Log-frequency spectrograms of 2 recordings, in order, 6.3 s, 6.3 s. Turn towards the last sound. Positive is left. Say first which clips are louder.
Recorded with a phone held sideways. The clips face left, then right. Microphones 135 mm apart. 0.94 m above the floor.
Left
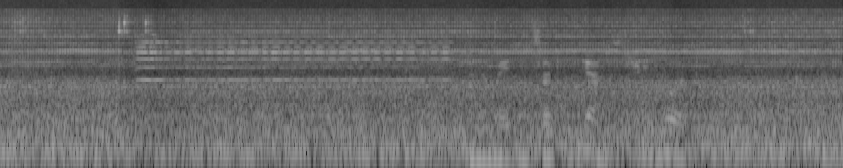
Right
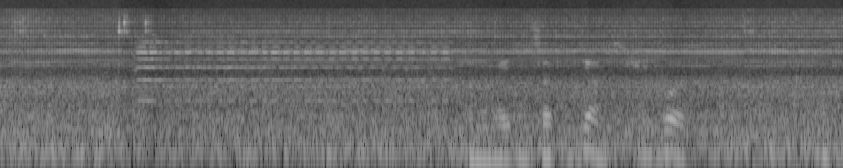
# right 2 dB
turn(degrees=-25)  # may be behind; listen again after turning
